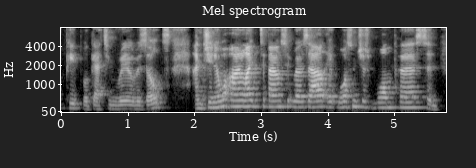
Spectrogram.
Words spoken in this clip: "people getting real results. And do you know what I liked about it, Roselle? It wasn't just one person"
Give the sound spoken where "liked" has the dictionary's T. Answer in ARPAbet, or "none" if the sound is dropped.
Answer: T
